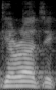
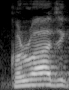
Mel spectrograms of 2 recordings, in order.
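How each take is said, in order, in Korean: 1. 영국식 발음입니다. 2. 미국식 발음입니다. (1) "얘는 B, R, E" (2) "가라지는 A, M, E"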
